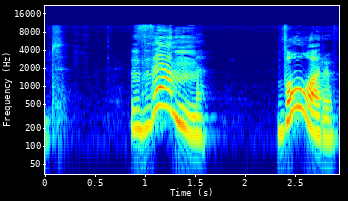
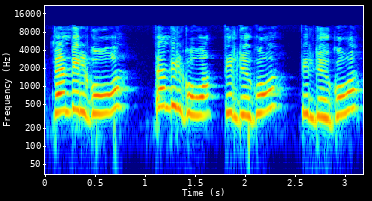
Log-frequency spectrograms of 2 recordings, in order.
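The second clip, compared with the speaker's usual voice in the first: God calling out; 8 semitones higher, 4 dB louder than usual. Acted. God asking who will go.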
